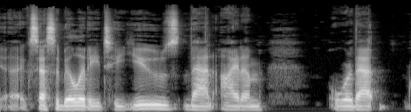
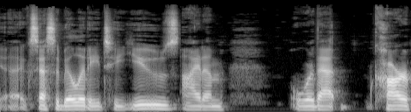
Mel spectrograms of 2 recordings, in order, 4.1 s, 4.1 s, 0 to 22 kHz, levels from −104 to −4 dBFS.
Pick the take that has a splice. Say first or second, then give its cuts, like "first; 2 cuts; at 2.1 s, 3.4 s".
second; 1 cut; at 1.8 s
